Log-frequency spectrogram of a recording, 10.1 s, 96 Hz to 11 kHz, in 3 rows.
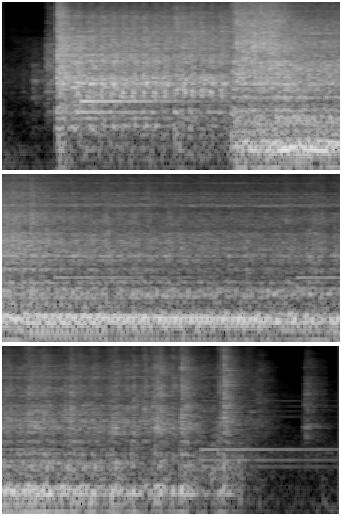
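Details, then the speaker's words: BMW 340i single turbo, first start-up on an MHD Plus base map: starter cranks briefly, engine catches and idles steadily about seven seconds, then dies on its own; stalls after starting, log sent to tuner. "Okay. Car turned off. Try to log that for the tuner. See what happens when I turn it on again. Dies right away."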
